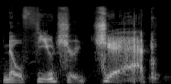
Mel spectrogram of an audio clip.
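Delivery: lightly voiced low Joker line; a hint of a low sneering Joker; mock Nicholson Joker. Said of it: "the way he's talking like that".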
